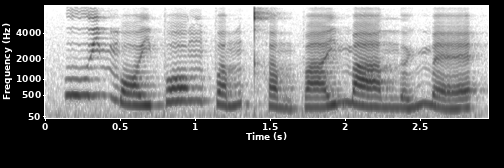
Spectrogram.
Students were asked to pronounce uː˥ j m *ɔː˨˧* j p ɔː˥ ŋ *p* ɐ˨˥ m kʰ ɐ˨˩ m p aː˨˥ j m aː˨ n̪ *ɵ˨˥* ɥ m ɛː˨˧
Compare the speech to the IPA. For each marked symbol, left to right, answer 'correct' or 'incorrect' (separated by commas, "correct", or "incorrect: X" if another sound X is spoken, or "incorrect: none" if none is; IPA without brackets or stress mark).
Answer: correct, correct, correct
